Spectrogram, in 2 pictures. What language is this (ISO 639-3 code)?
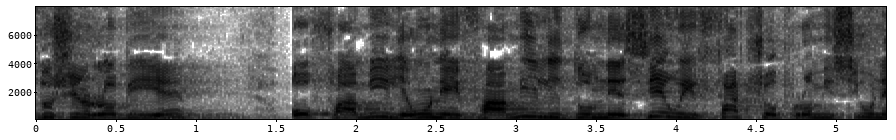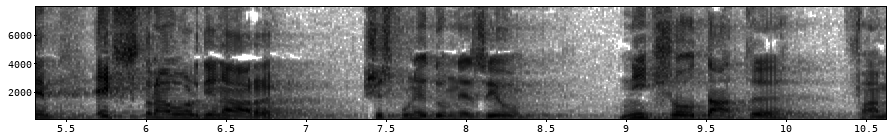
ron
